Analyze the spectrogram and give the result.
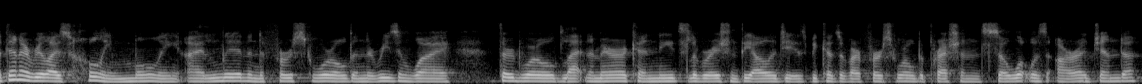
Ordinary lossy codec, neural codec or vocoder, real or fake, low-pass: Opus, 24 kbps; codec, 16 kHz in and 24 kHz out, 1 kbps, XY-Tokenizer; fake; 7.2 kHz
